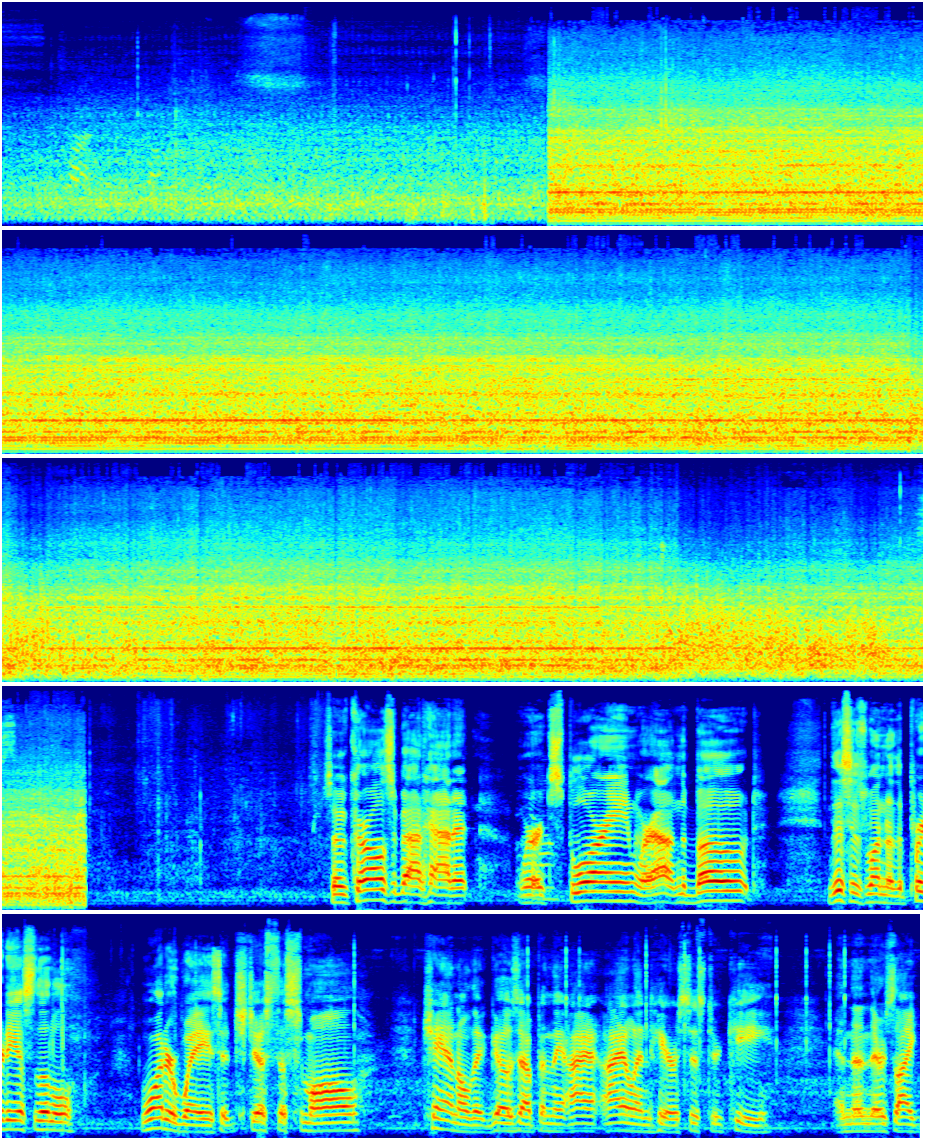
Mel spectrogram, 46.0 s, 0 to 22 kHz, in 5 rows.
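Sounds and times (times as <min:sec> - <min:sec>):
motorboat engine running: 0:00.0 - 0:28.5
water rushing: 0:05.5 - 0:28.5
wind noise: 0:13.8 - 0:28.5.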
